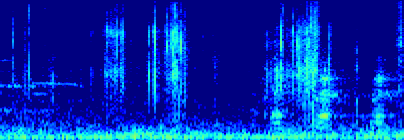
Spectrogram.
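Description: Leaves rustle as a hand pulls fruit from a tree.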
